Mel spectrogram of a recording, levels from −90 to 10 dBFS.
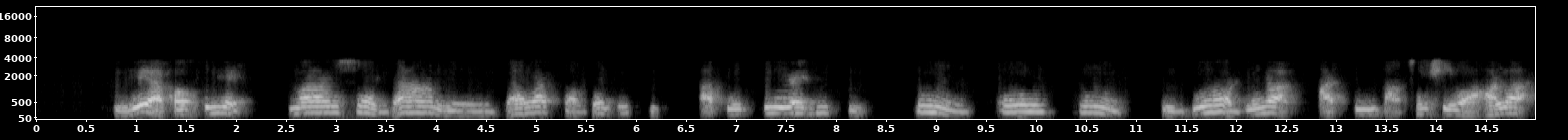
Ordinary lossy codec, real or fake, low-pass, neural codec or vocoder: AAC, 32 kbps; fake; 3.6 kHz; codec, 16 kHz, 1 kbps, FreqCodec, smaller model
